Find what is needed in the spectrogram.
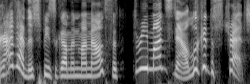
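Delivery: put-on girl voice with gum-chewing sounds. Retelling a movie scene, imitating Violet Beauregard bragging about her gum. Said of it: "She's like".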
